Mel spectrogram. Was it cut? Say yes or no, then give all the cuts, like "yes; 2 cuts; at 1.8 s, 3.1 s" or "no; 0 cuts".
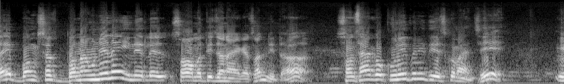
yes; 1 cut; at 3.2 s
